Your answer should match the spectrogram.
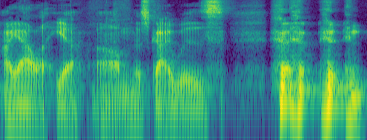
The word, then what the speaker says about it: Ayala: Ayala, is that how you say his name? Ayala, yeah.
